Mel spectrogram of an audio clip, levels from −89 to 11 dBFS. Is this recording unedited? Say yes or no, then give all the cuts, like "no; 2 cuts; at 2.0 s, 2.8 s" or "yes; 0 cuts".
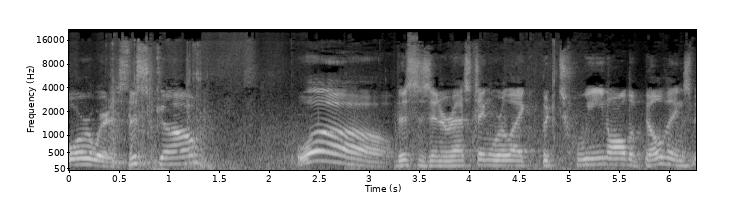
yes; 0 cuts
